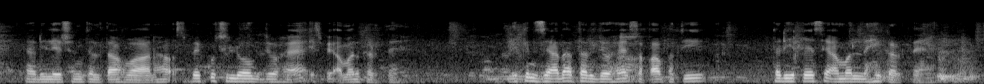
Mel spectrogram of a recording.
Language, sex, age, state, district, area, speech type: Urdu, male, 30-45, Uttar Pradesh, Gautam Buddha Nagar, rural, spontaneous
